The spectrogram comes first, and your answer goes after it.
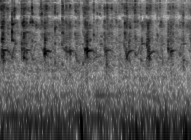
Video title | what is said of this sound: Hemi Dodge Dart Repaired and RIPPING! | shake it around here and see if you can hear it. That thing is full of gasoline. So it is a sunk float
